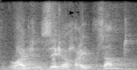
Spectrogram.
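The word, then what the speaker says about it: Reichssicherheitshauptamt: Reichssicherheitsamt.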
